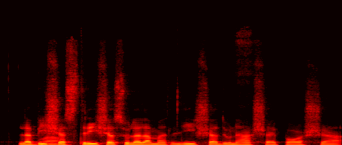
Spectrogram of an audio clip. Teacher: Hai una sh più settentrionale, più del nord.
